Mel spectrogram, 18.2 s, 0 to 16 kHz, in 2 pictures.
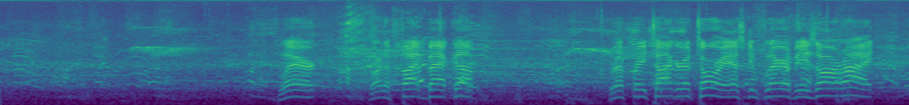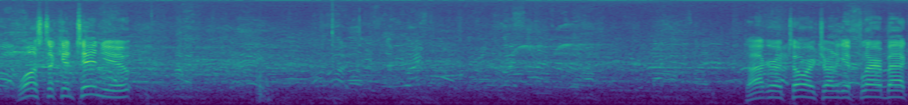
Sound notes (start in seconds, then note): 0.1 audience chattering; 10.8 audience chattering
